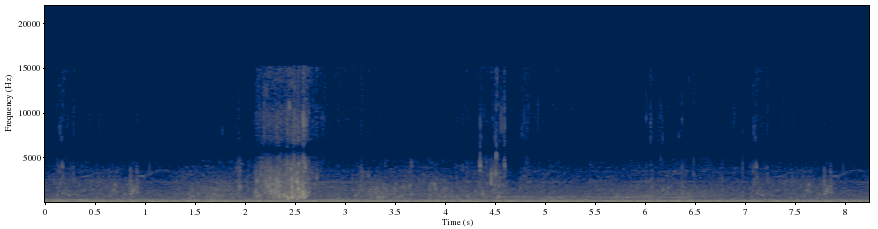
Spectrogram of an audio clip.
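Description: Faint steady low background noise, with a soft brief swish about two seconds in and a fainter one about four and a half seconds in.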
